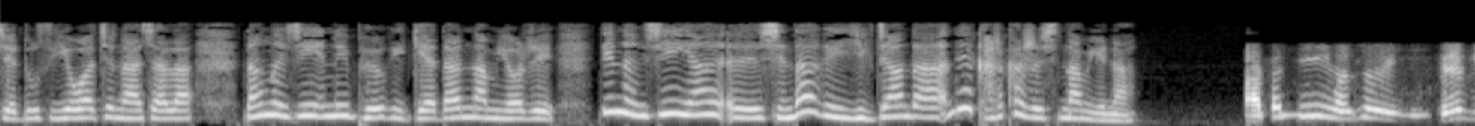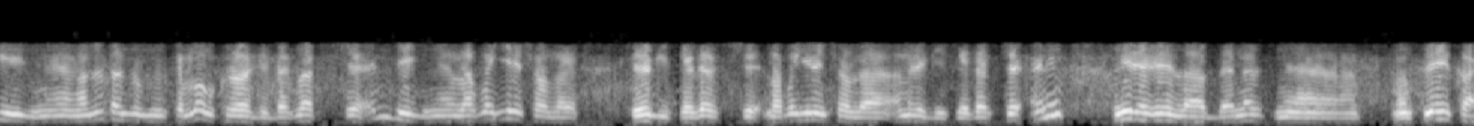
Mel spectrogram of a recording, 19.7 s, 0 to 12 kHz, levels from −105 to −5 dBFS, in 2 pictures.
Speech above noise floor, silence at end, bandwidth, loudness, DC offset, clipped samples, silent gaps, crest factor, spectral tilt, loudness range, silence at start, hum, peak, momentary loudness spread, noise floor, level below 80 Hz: 51 dB; 0 s; 6.4 kHz; -21 LUFS; under 0.1%; under 0.1%; none; 20 dB; -5 dB/octave; 4 LU; 0 s; none; -2 dBFS; 8 LU; -71 dBFS; -64 dBFS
